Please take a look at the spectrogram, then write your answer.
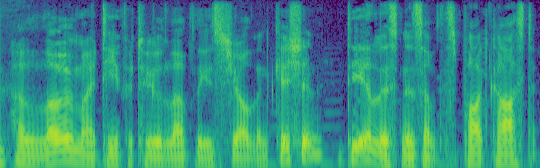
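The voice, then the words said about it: Australian accent. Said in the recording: “you might be able to tell from my accent, but I am coming to you all the way from Australia”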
